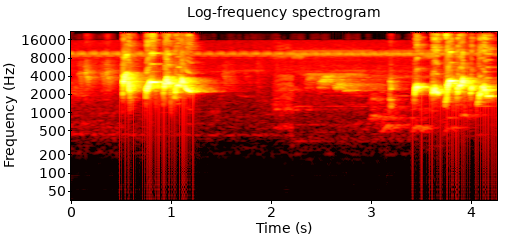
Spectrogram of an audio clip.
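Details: Song of a Red-whiskered bulbul meant to make caged birds lively or act as a decoy: a rich, fluty burst of tumbling notes, a soft pause, then another quick warbled phrase.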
